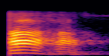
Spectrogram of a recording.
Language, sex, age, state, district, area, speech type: Sindhi, male, 30-45, Gujarat, Kutch, rural, conversation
